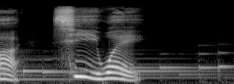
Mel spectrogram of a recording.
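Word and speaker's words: 气味: ได้ 2 คำ คำ แรก เลย อ่าน ว่า ที่ เว้ย ที่ เว้ย แปล ว่า กลิ่น ค่ะ ส่วน อีก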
